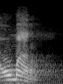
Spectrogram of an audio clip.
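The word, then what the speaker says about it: Umar (عمر): Nah, kalau dibaca begini, Amr namanya. Kalau wawunya hilang, bacanya Umar.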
